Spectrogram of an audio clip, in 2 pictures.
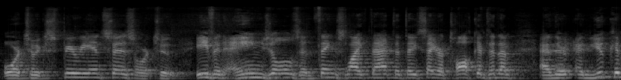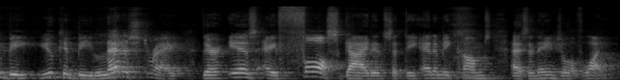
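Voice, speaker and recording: A middle-aged pastor teaching earnestly from the pulpit, weaving in stories and turning to his listeners with questions. His voice sits a little high for a man, and it rings around an echoey room. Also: moderate pace, hardly any pauses, a bit bright. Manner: earnest, storytelling, asks the audience questions.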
